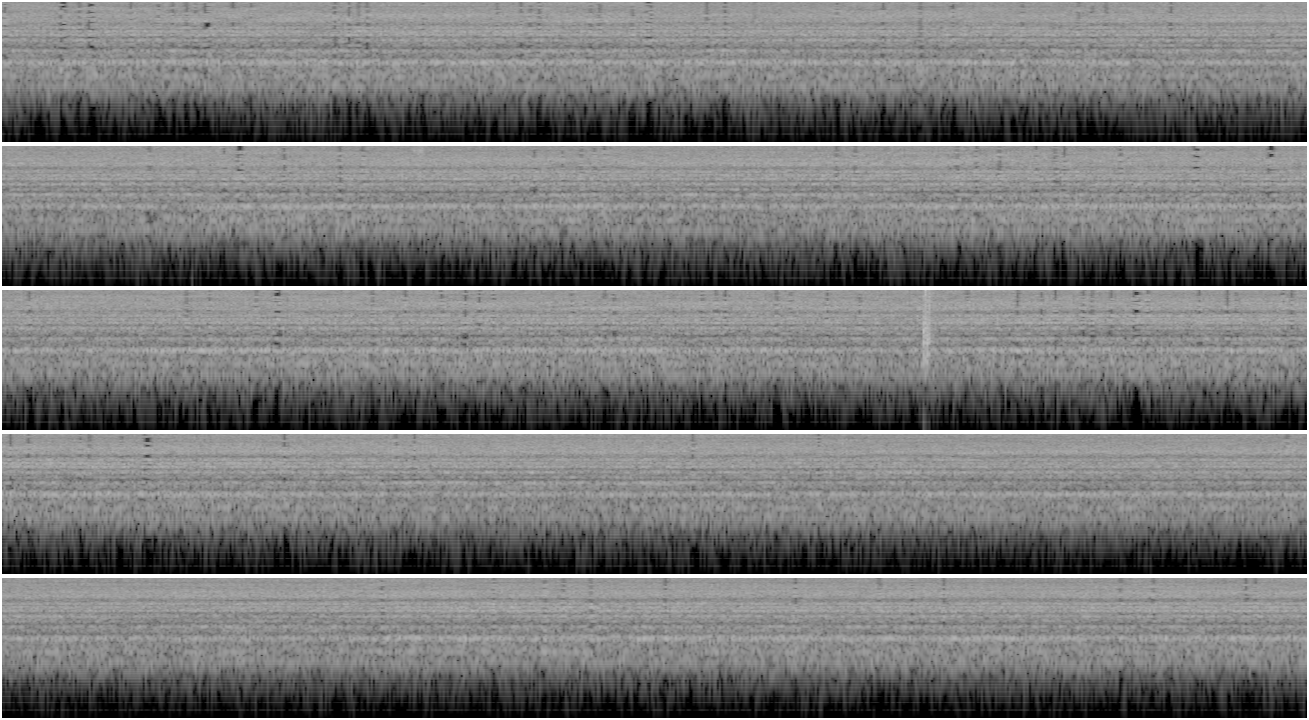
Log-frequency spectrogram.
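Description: Wood lathe running at a steady speed, a constant whine from its motor and drive, while a resin piece spinning on it is sanded and then polished by hand. There is one sharp click about two-thirds of the way through.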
